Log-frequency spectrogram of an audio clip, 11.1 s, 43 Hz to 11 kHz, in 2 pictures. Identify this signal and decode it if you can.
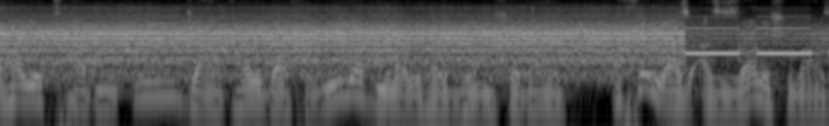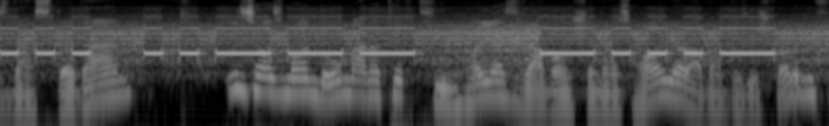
Morse code, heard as a keyed tone, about 10 wpm, 1060 Hz, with room echo and speech in Persian. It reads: 72 <BT>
